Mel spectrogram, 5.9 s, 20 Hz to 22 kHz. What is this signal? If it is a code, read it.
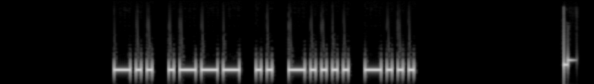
Morse code, heard as a keyed tone, about 22 wpm, 700 Hz. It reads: DJI6B
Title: Five Challenging Letter-Number Combinations 22wpm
